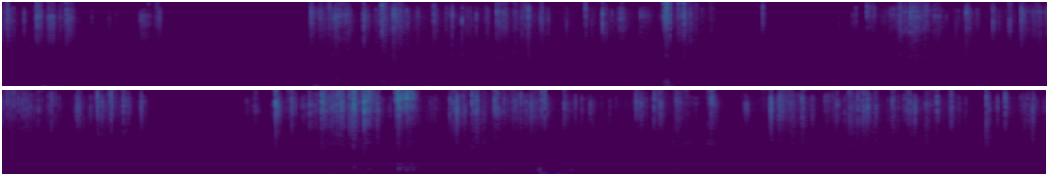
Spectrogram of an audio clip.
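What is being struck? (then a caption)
Small glass pebbles scratched with fingernails. Long iridescent nails scratch across a pile of small clear solid glass pebbles resting on black cloth. The result is a quiet, bright, gritty scraping and clicking in bursts separated by short silences, with only faint low thuds beneath.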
